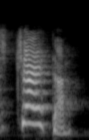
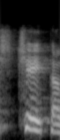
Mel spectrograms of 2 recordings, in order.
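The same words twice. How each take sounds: First: The E vowel is said open. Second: The E vowel is said closed. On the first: The speaker calls it right. "ma io dico sceta" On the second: The speaker calls it wrong. "perché lei dice sceta"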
